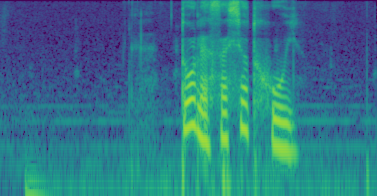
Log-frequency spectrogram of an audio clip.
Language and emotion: Russian, neutral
